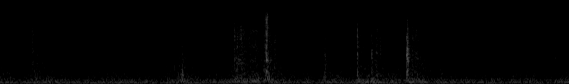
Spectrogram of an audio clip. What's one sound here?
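Plastic packaging crinkles and crackles.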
